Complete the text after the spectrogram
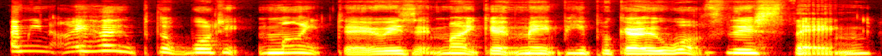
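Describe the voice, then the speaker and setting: A woman's voice: medium pitch, very animated, moderate pace, fairly bright tone, no echo, studio quality. A woman chatting casually as co-host of a gaming podcast.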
